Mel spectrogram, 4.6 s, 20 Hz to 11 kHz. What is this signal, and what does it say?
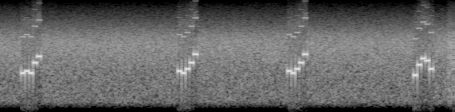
Five-tone selective call (EEA), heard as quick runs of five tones, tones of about 40 ms, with radio hiss and a squelch burst at the end. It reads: 23270 32477 32477 16984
